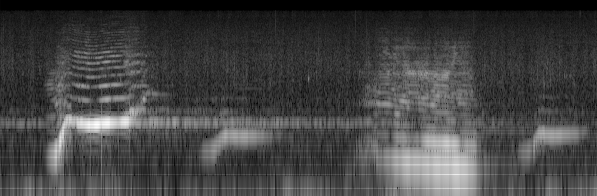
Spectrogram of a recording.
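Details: Song of one humpback whale: a rising whoop that levels into a steady high tone, short upswept squeals, and a rich descending harmonic moan, with a faint continuous tone running beneath.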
